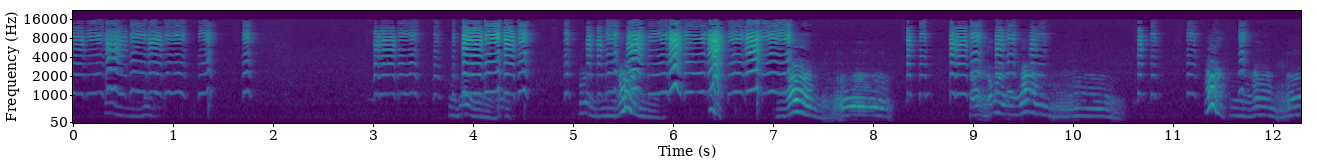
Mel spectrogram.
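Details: Domestic dog crying and howling along with its squeaky toy turtle, recorded 7/28/10. Bursts of shrill repeated toy squeaks alternate with wavering, whining howls that rise and fall, overlapping in a busy jumble, with a woman's voice speaking softly.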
